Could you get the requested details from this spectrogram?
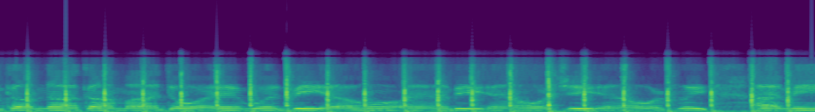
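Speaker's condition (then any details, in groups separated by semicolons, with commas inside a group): Brain injury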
